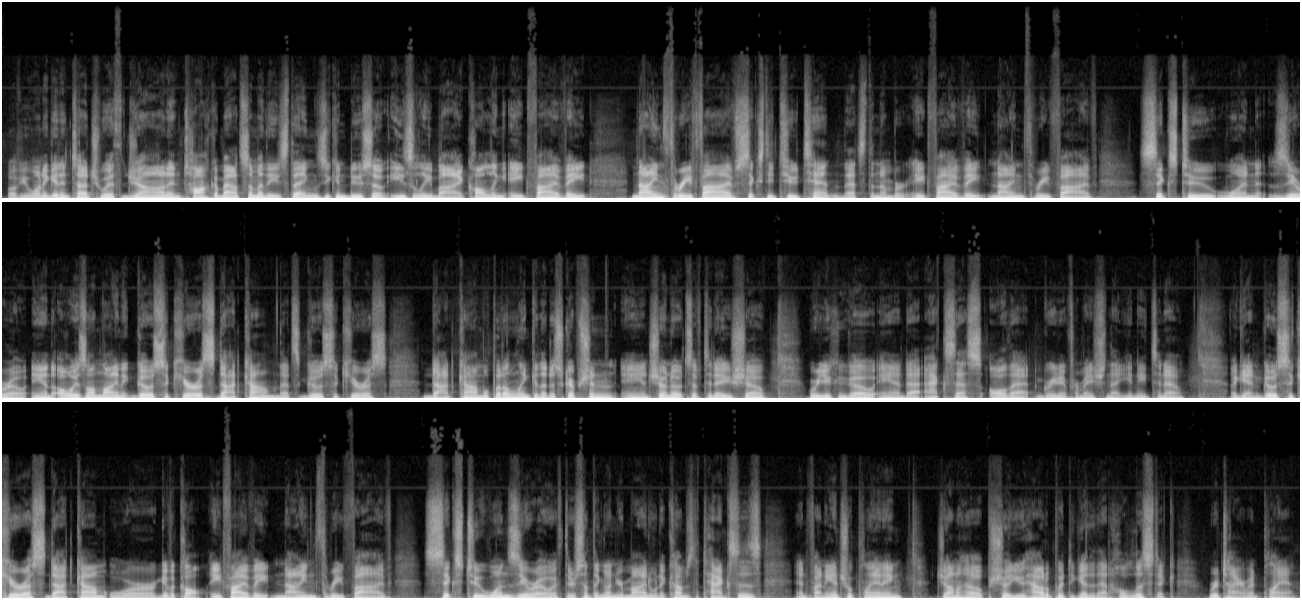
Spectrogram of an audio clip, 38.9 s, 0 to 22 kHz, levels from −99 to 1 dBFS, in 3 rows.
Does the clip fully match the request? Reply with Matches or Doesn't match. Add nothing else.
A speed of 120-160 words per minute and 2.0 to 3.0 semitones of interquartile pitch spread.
Doesn't match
